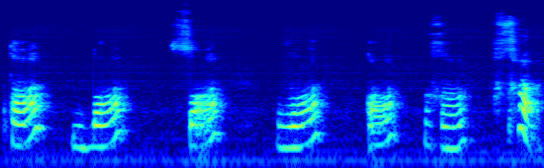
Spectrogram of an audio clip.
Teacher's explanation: As you're saying it, you can hear that level of tafkheem getting lower.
